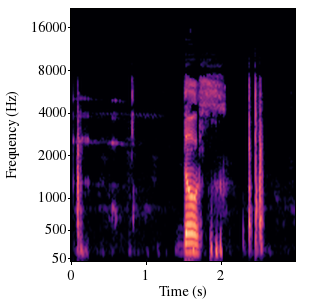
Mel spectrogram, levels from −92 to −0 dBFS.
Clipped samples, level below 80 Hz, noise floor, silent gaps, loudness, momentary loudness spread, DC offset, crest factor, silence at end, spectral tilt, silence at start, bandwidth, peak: under 0.1%; -68 dBFS; -73 dBFS; none; -19 LUFS; 20 LU; under 0.1%; 22 dB; 0.45 s; -4.5 dB/octave; 0.1 s; 7.6 kHz; -2 dBFS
